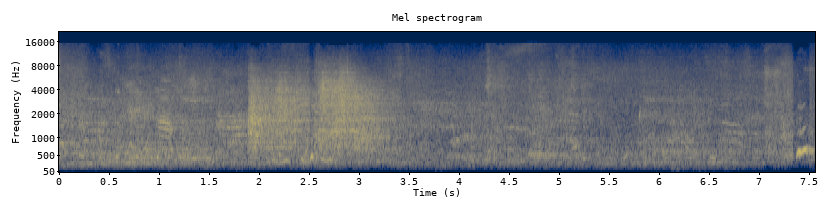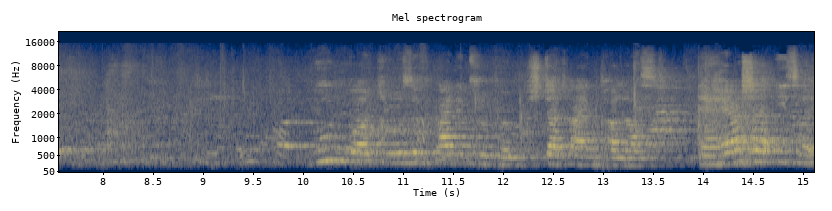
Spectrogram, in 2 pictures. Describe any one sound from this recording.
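A child speaks in a large echoing hall.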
